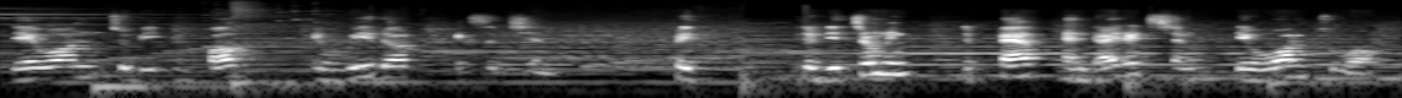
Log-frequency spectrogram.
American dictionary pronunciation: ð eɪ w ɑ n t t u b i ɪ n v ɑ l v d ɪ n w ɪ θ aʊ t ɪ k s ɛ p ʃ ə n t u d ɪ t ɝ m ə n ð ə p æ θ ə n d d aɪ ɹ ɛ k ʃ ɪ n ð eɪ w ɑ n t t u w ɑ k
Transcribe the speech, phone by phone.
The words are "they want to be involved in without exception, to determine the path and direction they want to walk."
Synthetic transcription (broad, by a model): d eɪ w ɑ n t t u b i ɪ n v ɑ l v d ɪ n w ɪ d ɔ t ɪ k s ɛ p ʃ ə n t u d ɪ t ɝ m ə n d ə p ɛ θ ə n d d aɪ ɹ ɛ k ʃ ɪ n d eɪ w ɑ n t t u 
